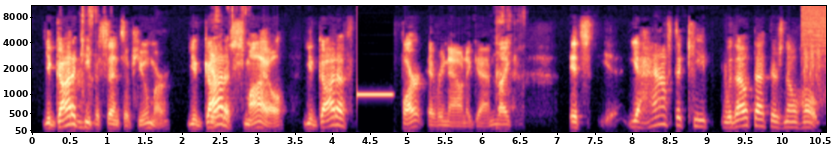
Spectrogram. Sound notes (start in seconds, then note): 4.4 beep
